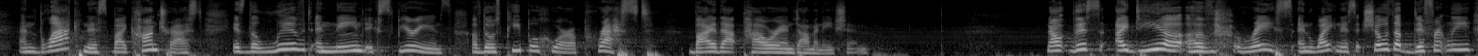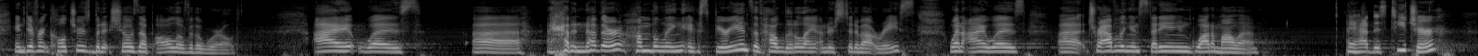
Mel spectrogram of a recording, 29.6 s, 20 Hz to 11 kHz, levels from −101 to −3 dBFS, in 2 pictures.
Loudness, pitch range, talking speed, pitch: -45 LUFS, 190-245 Hz, 145 wpm, 215 Hz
